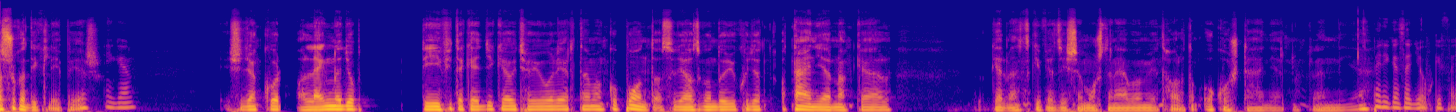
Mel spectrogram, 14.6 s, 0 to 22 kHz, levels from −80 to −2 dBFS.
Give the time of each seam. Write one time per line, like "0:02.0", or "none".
0:02.8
